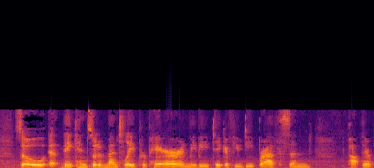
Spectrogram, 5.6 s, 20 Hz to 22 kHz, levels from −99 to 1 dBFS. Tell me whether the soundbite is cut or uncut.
uncut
